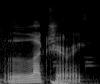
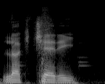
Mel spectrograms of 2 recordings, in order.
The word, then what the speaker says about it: luxury: حالا ایرانی لکچری شما اگه دقت بکنیم این اصلا هیچ ارتباطی نه از نظر استرس نه از نظر تلفظ آواها با تلفظ درست انگلیسیش چه بریتانیاییش چه آمریکای شمالیش نداره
